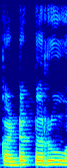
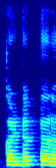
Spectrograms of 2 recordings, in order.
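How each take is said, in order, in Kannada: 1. ಪದದ ಕೊನೆಗೆ 'u' ಸ್ವರ ಸೇರಿಸಲಾಗಿದೆ. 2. ಪದ ಕೊನೆಯ ವ್ಯಂಜನದಲ್ಲೇ ಮುಗಿಯುತ್ತೆ. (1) "ಕಂಡಕ್ಟರು ಅಂತ ಹೇಳ್ತೀವಾ" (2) "ಇಲ್ಲ ಕಂಡಕ್ಟರ್ ಅಂತಲೇ ಹೇಳೋದು"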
